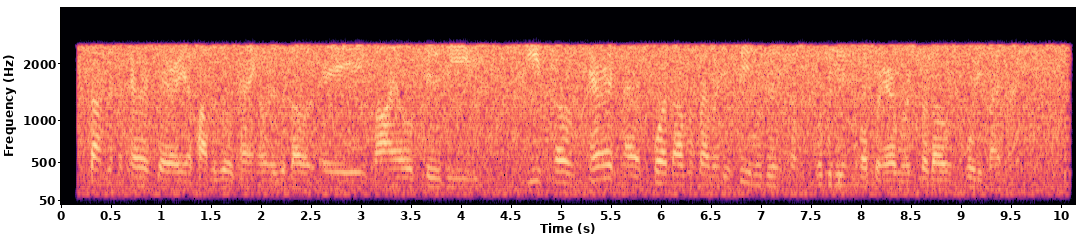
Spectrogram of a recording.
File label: 122 925MHz, scanner radio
